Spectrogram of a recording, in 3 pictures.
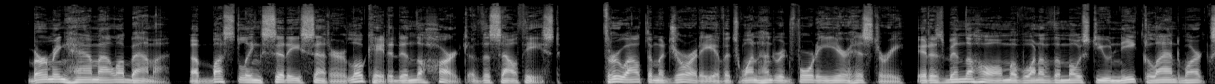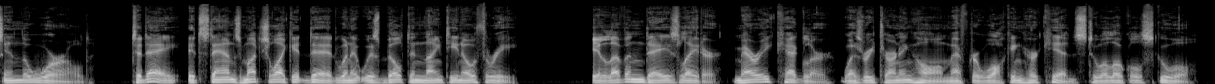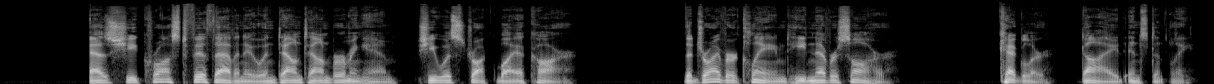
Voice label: Narration, narration male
